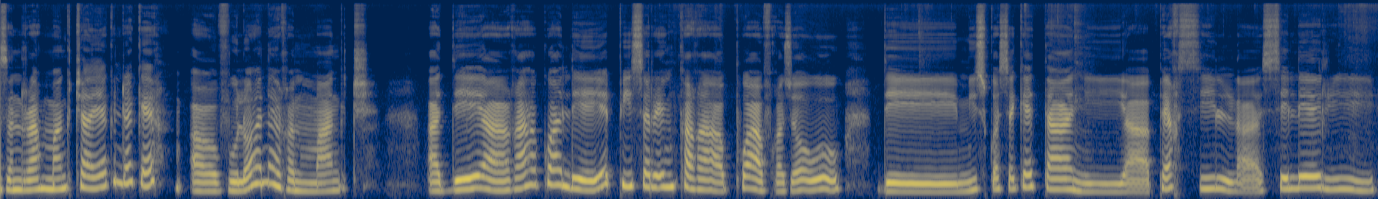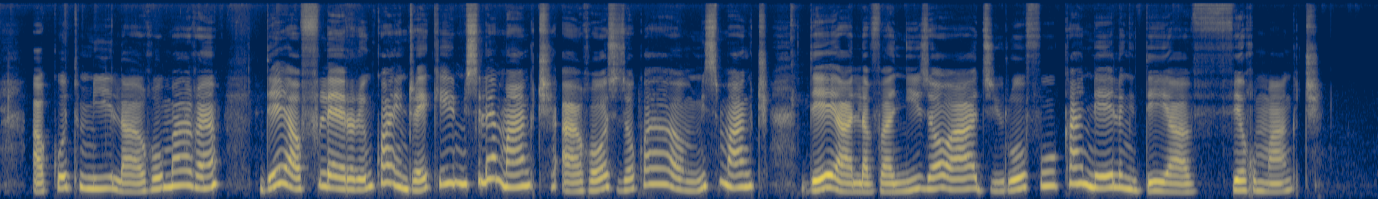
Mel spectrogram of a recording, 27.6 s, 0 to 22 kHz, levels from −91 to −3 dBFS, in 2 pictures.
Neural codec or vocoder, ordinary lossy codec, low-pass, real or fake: none; none; none; real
